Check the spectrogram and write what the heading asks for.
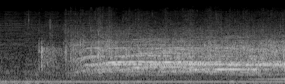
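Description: A crowd, including Microsoft staff, at a Microsoft Xbox console reveal event breaks into applause that swells within the first second and holds steady, a dense wash of clapping with a few whoops and whistles riding above it.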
